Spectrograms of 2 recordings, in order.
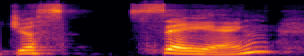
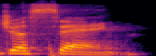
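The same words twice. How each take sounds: First: The T in 'just' is briefly held. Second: The T in 'just' is left out. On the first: "so I pronounce the T, it's like a held T" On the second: "I can drop the T and just connect the two the two words together without the T"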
